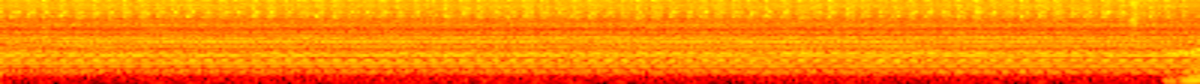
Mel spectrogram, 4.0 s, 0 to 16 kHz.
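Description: Apple Lisa 2/10 computer running while it loads: a steady hum of several held tones.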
